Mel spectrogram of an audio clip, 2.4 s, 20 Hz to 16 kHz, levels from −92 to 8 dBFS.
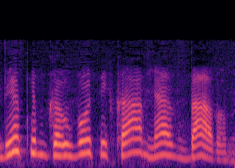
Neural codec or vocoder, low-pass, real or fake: codec, 16 kHz, 1.1 kbps, Voila-Tokenizer; 7.2 kHz; fake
